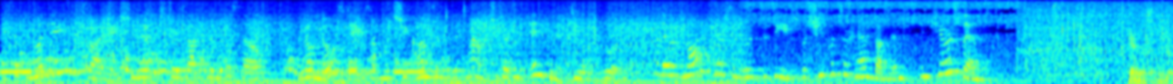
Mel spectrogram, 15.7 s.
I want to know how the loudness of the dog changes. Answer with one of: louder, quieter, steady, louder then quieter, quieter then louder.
quieter then louder.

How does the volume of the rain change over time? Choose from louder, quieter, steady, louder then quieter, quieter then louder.
steady.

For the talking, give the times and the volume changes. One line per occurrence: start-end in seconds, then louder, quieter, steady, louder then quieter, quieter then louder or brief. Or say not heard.
0.0-13.2 steady
15.0-15.6 brief.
